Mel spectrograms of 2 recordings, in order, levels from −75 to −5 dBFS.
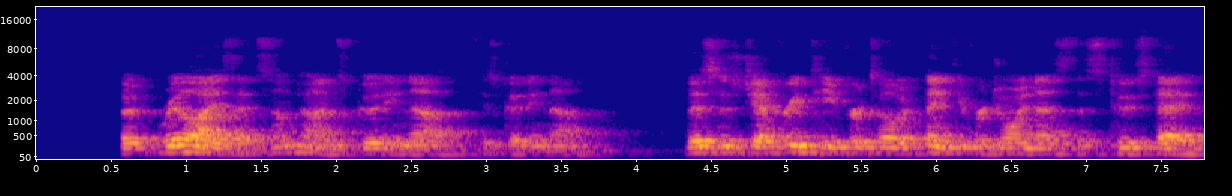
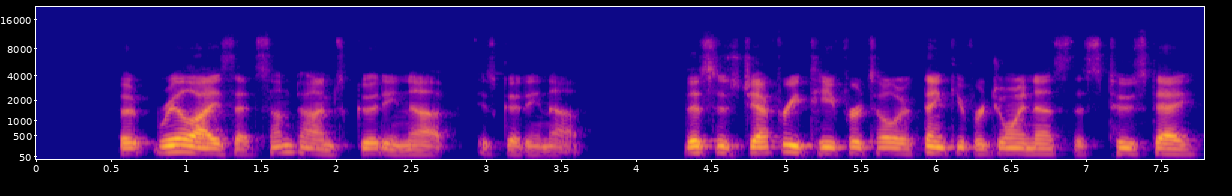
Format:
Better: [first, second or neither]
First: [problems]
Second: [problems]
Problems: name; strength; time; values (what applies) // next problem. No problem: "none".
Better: second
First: off-mic speech; far // room echo; noticeable; dies away in 0.7 s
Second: none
